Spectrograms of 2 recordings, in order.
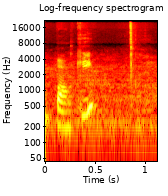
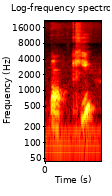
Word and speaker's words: Balke: Hello, my name is Balke, and everybody always mispronounces my last name. They call me Blake or Balk. It's actually Balke.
